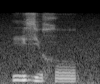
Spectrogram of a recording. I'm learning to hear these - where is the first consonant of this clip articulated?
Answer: tongue tip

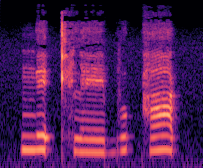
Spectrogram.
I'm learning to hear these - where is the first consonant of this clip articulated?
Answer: velum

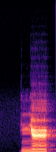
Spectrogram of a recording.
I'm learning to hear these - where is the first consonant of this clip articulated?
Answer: palate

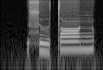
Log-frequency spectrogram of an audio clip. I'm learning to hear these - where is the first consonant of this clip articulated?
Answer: tongue tip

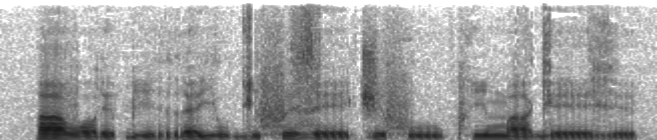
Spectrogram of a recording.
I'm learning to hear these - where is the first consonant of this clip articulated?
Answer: lips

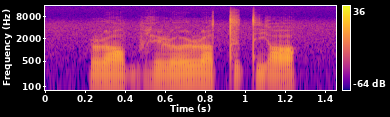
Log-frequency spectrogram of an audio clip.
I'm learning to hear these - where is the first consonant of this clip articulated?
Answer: retroflex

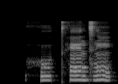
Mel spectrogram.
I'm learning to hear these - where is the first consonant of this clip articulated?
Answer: throat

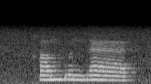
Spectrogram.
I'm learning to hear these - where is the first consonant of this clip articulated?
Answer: uvula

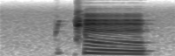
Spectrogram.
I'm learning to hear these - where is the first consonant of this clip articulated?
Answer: palate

